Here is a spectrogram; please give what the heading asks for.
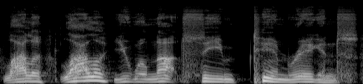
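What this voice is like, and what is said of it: Imitates a TV character's accent. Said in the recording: “my buddy Garrity accent, buddy. Buddy Garrity.”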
